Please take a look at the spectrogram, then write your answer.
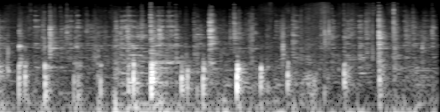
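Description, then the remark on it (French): Horses' hooves clip-clop on a hard road in a steady, uneven rhythm, a run of sharp knocking steps at moderate volume with no voices. “Les chevaux qui étaient faisaient du bruit sur la route.”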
